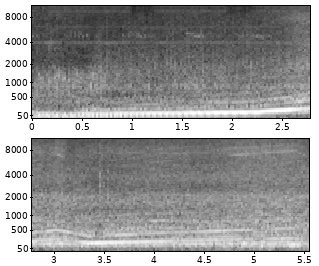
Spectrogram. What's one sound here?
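A car engine revs up as the car drives off.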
